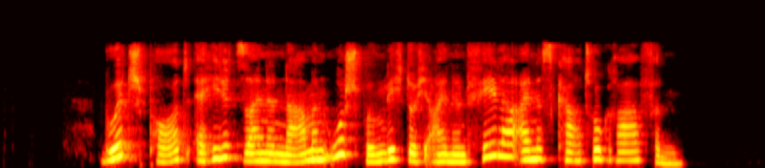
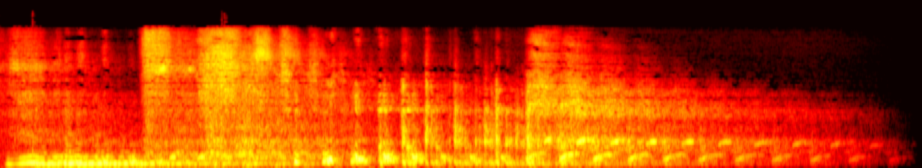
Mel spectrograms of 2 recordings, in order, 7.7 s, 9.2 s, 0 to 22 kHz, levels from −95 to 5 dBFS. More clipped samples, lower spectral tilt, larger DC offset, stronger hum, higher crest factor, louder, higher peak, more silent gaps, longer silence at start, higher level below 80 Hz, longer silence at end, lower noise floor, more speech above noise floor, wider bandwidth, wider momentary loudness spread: neither; first, -6.5 dB/octave vs -4 dB/octave; neither; neither; about the same, 18 dB vs 18 dB; second, -20 LUFS vs -15 LUFS; about the same, -2 dBFS vs 0 dBFS; neither; first, 1.05 s vs 0 s; second, -68 dBFS vs -46 dBFS; second, 0.8 s vs 1.05 s; first, under -90 dBFS vs -59 dBFS; first, over 71 dB vs 42 dB; second, 7.8 kHz vs 11.5 kHz; second, 9 LU vs 16 LU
